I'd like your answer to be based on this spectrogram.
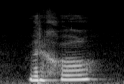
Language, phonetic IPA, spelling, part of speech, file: Czech, [ˈvr̩xol], vrchol, noun, Cs-vrchol.ogg
- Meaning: 1. peak, summit, top 2. vertex 3. node (vertex or a leaf in a graph of a network)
